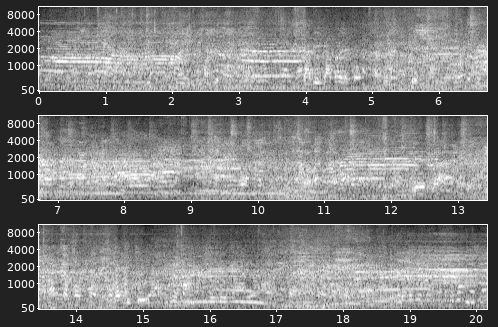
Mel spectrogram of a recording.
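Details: Pegon cattle at Blitar's cattle market, East Java, which opens on the Javanese market days Pon and Legi; scattered moos, one long and clear near the end, sound amid busy crowd talk and vehicle noise.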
